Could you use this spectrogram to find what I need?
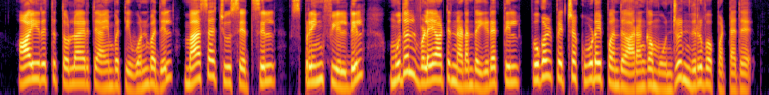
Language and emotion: Tamil, neutral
